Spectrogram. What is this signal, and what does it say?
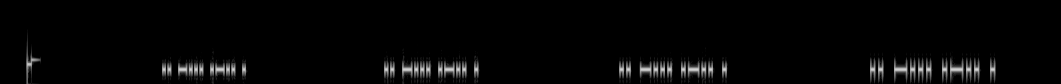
Morse code, heard as a keyed tone, about 37 wpm, 690 Hz. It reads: IBLE IBLE IBLE IBLE
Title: Speed-Racing Prefixes and Suffixes 30wpm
